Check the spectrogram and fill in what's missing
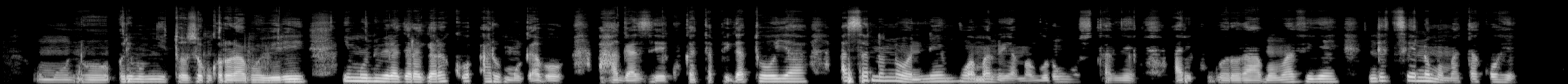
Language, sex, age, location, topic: Kinyarwanda, male, 18-24, Huye, health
